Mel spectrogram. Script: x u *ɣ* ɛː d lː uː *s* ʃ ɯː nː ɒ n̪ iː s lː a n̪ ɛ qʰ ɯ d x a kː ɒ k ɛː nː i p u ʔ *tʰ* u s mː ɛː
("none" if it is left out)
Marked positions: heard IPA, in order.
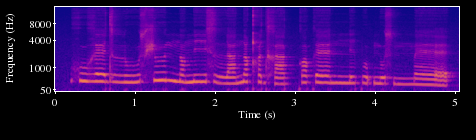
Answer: ɣ, s, n̪

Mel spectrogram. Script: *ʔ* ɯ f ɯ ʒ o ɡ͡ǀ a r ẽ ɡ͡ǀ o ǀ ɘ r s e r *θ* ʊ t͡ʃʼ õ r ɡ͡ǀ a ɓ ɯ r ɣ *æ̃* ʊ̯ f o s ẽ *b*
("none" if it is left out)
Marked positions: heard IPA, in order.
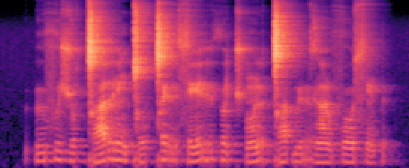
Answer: ʔ, θ, ã, p

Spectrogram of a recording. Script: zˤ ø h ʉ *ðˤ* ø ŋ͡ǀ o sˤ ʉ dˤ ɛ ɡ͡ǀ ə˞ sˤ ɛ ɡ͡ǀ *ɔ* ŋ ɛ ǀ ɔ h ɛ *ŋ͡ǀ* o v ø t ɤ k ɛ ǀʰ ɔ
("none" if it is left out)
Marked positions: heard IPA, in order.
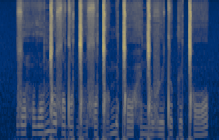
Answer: ðˤ, ɔ, ŋ͡ǀ

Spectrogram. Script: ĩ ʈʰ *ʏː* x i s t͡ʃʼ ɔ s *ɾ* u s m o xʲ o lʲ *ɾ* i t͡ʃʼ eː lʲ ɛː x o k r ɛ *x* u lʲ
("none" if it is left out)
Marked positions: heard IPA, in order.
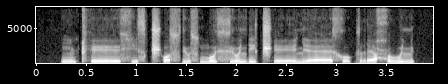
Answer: ɪː, ɾʲ, ɾ, ħ

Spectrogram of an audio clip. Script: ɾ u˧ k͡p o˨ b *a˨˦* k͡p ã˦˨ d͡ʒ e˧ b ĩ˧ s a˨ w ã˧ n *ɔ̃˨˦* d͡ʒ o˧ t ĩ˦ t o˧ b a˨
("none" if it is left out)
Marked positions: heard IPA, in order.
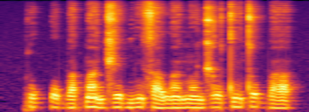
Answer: a˨˦, ɔ̃˧

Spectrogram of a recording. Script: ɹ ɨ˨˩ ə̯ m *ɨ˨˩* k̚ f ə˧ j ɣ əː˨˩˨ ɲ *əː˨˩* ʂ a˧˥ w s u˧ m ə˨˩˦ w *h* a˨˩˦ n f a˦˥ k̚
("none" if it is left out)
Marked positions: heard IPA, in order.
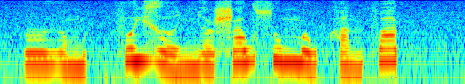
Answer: ɨ˨˩, əː˨˩, h

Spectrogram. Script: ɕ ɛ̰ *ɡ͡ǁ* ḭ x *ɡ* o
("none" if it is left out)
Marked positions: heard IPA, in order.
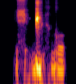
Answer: ɡ͡ǁ, ɡ

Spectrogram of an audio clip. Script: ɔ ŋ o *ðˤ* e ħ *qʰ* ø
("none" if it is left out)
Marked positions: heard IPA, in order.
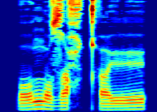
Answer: zˤ, qʰ

